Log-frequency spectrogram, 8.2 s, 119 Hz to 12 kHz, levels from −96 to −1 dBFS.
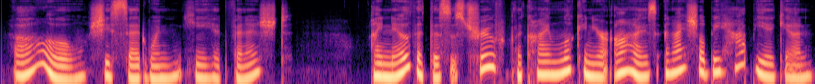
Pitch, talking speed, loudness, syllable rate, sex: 205 Hz, 190 wpm, -16 LUFS, 4.3 syllables/s, female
